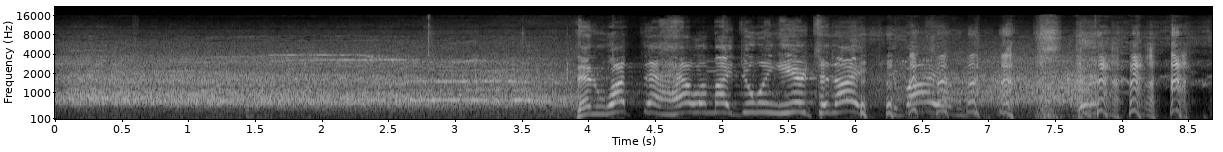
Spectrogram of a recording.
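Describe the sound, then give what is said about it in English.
A large crowd at a political rally roars and cheers loudly for about four seconds, then a man starts speaking over the crowd, whose noise continues more faintly behind him. “Jeez, listen to that crowd.”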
